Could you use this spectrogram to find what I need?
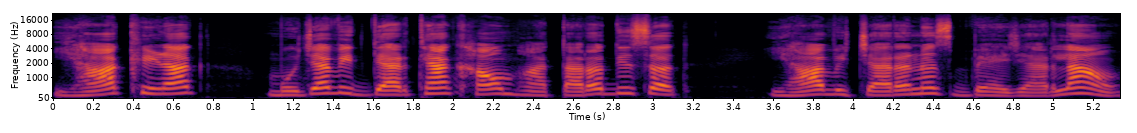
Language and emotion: Goan Konkani, disgusted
